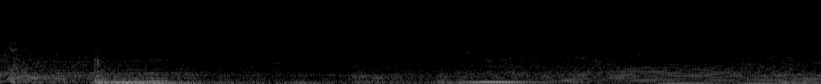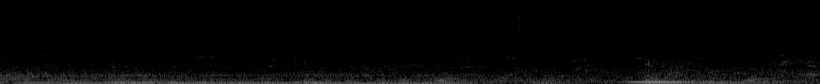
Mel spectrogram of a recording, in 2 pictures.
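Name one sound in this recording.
Deep whooshing swells sound as a game menu's globe turns.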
